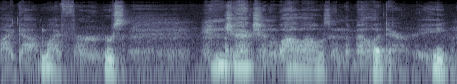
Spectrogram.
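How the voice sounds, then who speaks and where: With lively intonation and a high pitch, a man speaks at a very slow pace in a room with audible echo. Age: 40s. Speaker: military veteran with a voice disorder. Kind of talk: personal testimony. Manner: halting, with fillers and restarts.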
